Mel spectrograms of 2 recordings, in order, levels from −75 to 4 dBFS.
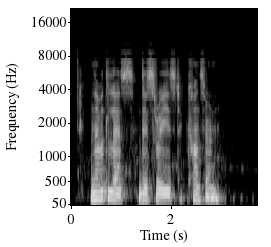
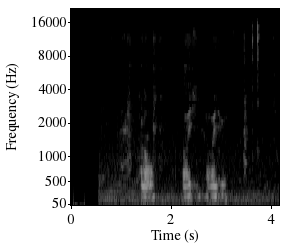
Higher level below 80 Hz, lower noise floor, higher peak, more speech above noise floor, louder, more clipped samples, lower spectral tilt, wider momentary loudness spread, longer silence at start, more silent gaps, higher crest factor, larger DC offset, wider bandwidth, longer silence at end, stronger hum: first, -48 dBFS vs -68 dBFS; second, -55 dBFS vs -66 dBFS; first, -2 dBFS vs -18 dBFS; first, 41 dB vs 30 dB; first, -14 LUFS vs -39 LUFS; neither; about the same, -5.5 dB/octave vs -5.5 dB/octave; second, 7 LU vs 20 LU; about the same, 0.15 s vs 0.1 s; neither; second, 12 dB vs 24 dB; neither; second, 9.2 kHz vs 16.5 kHz; first, 0.7 s vs 0 s; neither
